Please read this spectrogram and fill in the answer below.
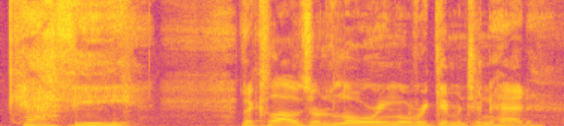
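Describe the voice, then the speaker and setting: A man's voice: on the high side, steady tone, moderate pace, a little mellow, lightly acted. An actor playing a bitter, proud young stable boy in love, intense and brooding, in a period audio drama. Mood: tender, yearning.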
